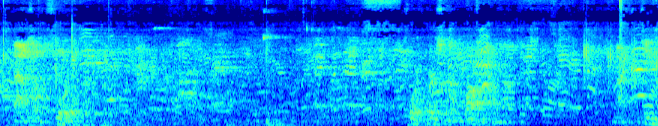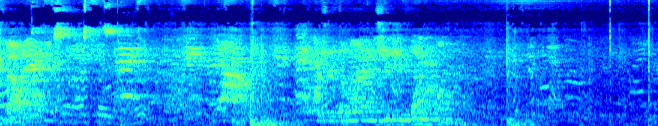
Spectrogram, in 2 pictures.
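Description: A crowd of spectators chatters in an echoing gym.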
